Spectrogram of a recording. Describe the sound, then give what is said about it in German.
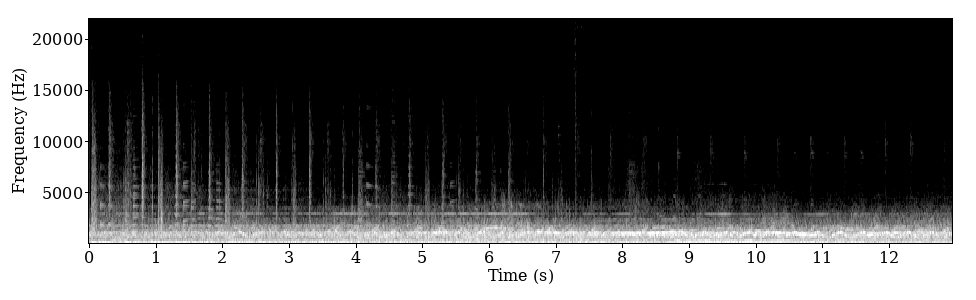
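Police sirens wail and sweep up and down over a steady helicopter drone, with a rapid rhythmic rotor chop audible at the start; loud, continuous and with no talking. Recorded in Poland ahead of Donald Trump's visit. “Hubschrauber, Polizeisirenen.”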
